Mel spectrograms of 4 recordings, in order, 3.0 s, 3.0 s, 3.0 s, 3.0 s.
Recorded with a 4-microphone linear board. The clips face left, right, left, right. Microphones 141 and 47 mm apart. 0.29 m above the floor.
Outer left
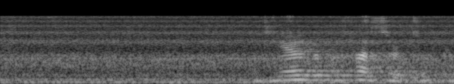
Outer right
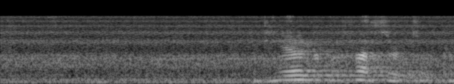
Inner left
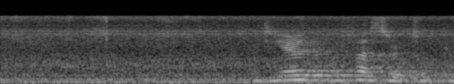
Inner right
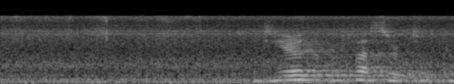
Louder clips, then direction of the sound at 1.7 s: Even, even; 5° right (ahead or behind).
